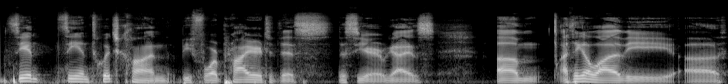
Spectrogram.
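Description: A man's voice: sits low, expressive, slow pace, a bit bright, clear, resonant tone. A tired man who slept little, a guest chatting and rambling with laughs on a live podcast. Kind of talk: casual live podcast chat.

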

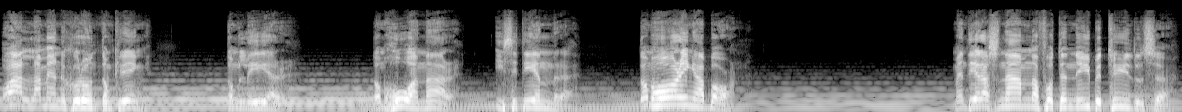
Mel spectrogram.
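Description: A male pastor preaching an animated sermon in a church, often checking if the congregation is with him. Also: high voice, pauses often, music in the background. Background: soft keyboard pads.

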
